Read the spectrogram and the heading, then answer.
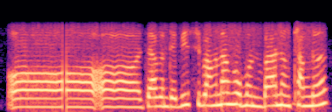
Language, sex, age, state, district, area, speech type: Bodo, female, 45-60, Assam, Udalguri, urban, conversation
